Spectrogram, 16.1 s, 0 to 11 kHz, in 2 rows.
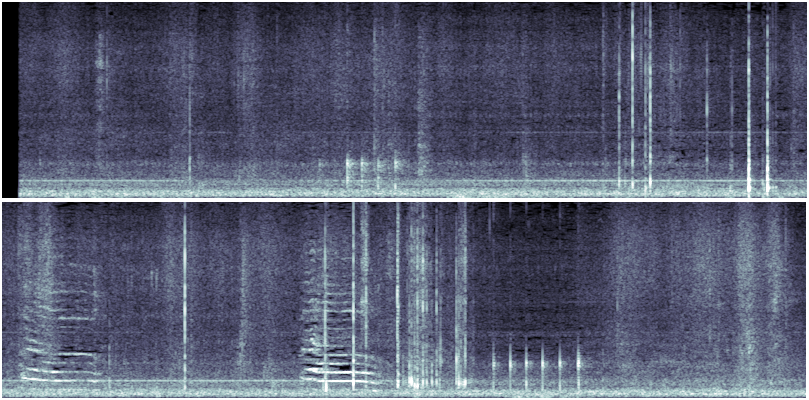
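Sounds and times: cat meowing: 8.2 - 9.1, 11.0 - 11.9.

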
